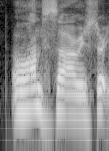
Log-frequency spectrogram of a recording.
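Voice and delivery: high, sheepish apology from a busted coworker; mock apology. Coworker apologizing after seeing the badge, mock sheepish. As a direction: play the coworker backing down fast.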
